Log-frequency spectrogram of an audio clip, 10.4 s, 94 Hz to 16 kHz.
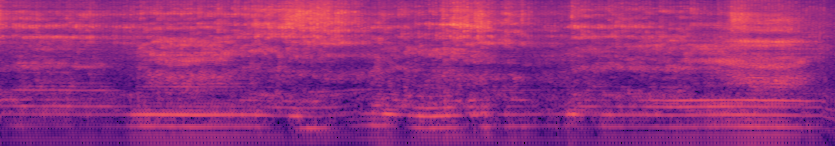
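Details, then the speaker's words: Honda HRN216 mower after new carburetor, air filter, fuel filter and spark plug fixed surging: small engine holds a steady even pitch with no rising and falling, running smoothly without surging. "Alright, I got my hopes up. It's not surging anymore. Just took a few pulls to get the fuel through the system, I suppose."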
